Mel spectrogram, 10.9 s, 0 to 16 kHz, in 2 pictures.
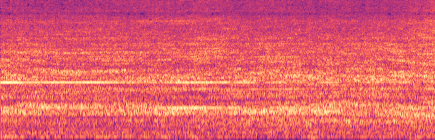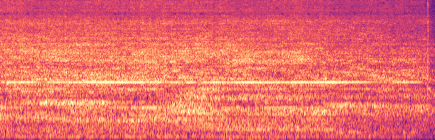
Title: Refrigerator repair F & P Freeze side fan motor faulty causing whole fridge Very Noisy 20250425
